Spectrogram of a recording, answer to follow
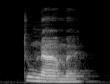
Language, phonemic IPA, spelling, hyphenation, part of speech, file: Dutch, /ˈtu.naː.mə/, toename, toe‧na‧me, noun / verb, Nl-toename.ogg
- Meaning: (noun) increase; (verb) singular dependent-clause past subjunctive of toenemen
